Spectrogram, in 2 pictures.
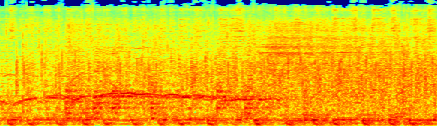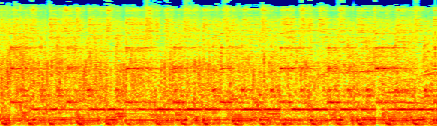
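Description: Live Afro-Malian band playing: drum kit and electric bass under a balafon (West African wooden xylophone with gourd resonators) and tenor saxophone. A gliding melodic phrase runs for the first three seconds, then a single high note is held from about halfway.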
